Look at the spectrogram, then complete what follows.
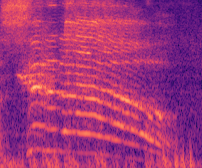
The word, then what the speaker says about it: Citadel: The Citadel.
